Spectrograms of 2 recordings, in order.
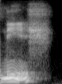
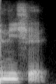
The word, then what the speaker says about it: niche: which we all commonly Yeah, it's actually the pronunciation is nish. Uh we shouldn't say nishe.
